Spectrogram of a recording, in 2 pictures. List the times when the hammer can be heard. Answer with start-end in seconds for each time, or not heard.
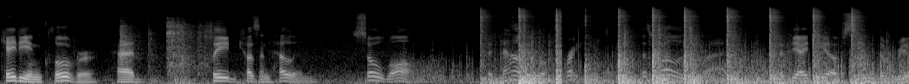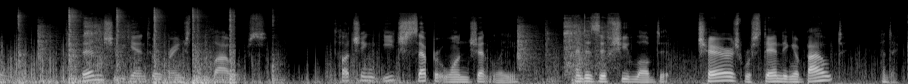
4.8-11.9.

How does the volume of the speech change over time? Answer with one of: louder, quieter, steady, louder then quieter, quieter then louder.
quieter then louder.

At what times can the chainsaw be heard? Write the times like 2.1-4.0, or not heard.
not heard.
